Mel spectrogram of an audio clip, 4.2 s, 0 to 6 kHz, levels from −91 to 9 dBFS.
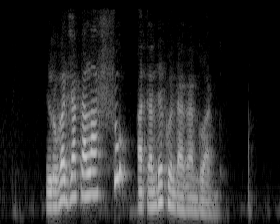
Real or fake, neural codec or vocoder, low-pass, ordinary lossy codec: fake; codec, 16 kHz, 4 kbps, FunCodec, trained on Chinese and English, 50 frames a second; 5.4 kHz; AAC, 24 kbps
